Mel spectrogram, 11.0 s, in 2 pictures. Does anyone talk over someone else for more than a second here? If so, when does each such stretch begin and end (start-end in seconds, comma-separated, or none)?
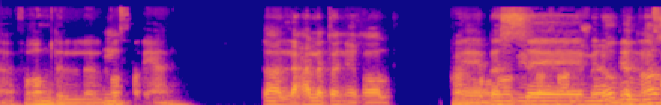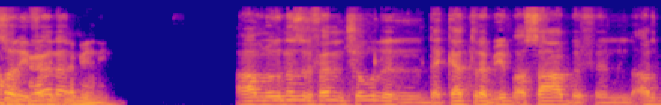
3.8-6.3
